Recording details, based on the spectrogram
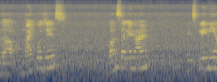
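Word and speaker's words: pnictogens: This is called the nicogens.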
